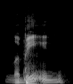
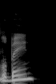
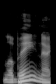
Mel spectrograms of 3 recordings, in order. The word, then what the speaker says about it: Labine: It's Labine. That's what it looks like. Are you sure it's Labine? – Yeah, dude. I watched two seasons of Reaper. – Oh, do they say his name? – Yeah, it's his character's name, Tyler Labine.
